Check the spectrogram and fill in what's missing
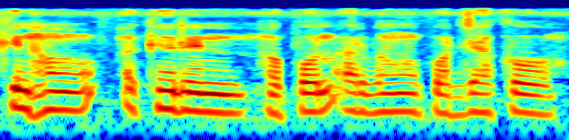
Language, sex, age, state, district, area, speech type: Santali, male, 45-60, Odisha, Mayurbhanj, rural, spontaneous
